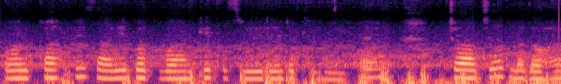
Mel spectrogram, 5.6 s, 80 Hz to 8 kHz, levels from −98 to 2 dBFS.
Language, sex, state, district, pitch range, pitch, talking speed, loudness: Hindi, female, Punjab, Pathankot, 220-240 Hz, 230 Hz, 130 wpm, -19 LUFS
